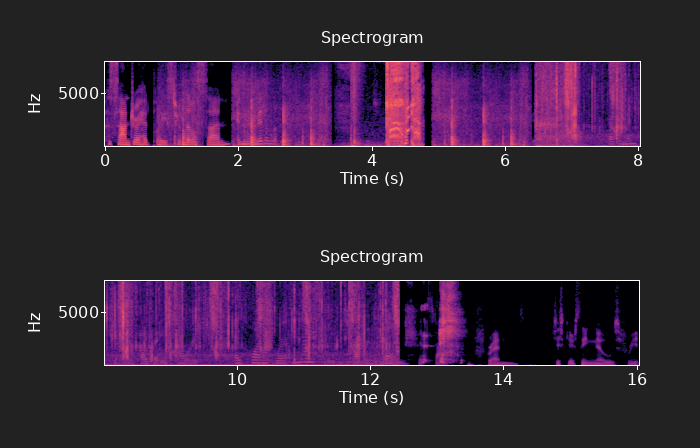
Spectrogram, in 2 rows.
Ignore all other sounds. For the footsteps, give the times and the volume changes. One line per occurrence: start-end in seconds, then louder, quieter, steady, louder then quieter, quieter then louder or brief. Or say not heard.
0.8-12.5 quieter.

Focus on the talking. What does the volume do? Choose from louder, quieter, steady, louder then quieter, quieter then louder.
quieter.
